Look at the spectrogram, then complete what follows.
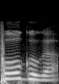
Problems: background sounds at intervals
